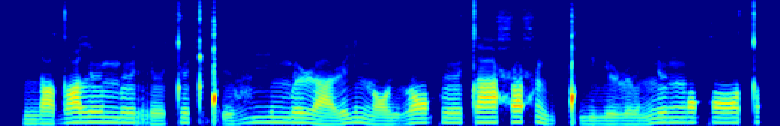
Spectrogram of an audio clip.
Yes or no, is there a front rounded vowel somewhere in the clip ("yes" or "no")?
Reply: yes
